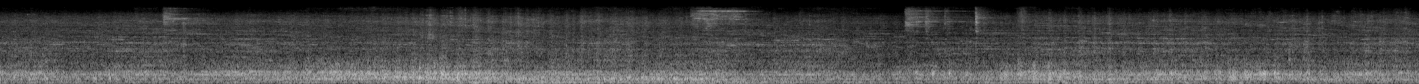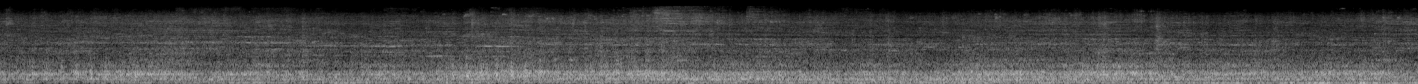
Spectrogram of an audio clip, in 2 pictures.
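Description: Double-stack container freight train rolling past: steady noise of the cars' wheels on the rails, with a couple of brief high wheel squeals about seven and nine seconds in.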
